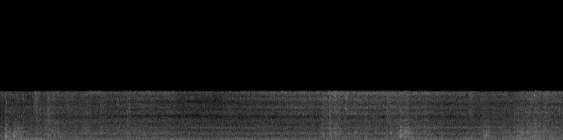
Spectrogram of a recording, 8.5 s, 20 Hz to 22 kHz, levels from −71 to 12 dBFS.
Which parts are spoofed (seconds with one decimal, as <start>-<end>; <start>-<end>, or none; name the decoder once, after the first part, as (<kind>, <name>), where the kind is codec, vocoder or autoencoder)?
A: 0.5-1.6 (codec, DAC); 7.1-7.8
